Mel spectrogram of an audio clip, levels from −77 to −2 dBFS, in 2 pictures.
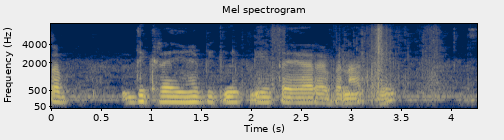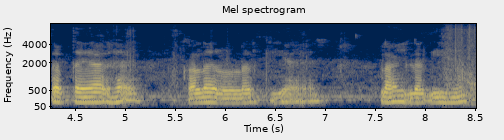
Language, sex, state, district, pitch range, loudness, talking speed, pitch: Hindi, female, Uttar Pradesh, Etah, 130-150 Hz, -19 LUFS, 140 wpm, 140 Hz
